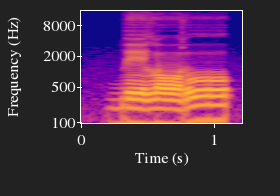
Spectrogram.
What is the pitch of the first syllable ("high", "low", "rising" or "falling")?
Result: low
